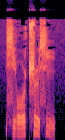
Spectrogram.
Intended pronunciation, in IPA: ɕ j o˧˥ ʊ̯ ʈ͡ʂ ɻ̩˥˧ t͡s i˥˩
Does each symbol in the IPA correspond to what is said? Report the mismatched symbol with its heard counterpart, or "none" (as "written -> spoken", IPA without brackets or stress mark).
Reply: t͡s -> ɕ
